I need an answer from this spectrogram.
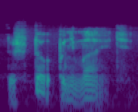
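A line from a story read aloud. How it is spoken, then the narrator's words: Sighing. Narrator (Russian): вздохнул Пискунов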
